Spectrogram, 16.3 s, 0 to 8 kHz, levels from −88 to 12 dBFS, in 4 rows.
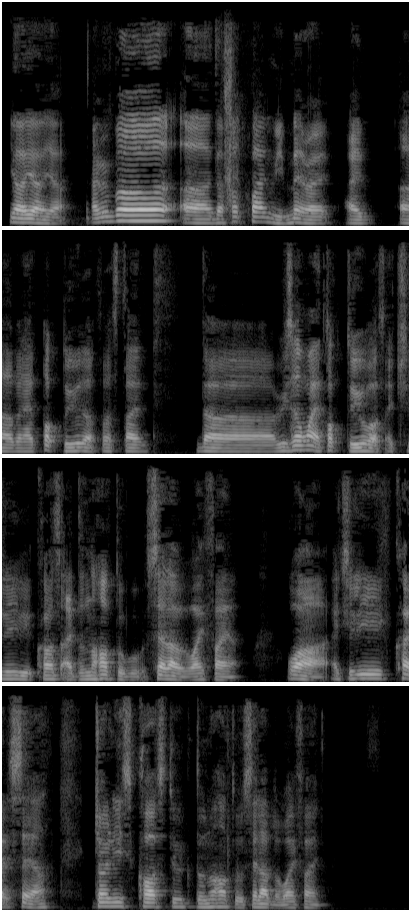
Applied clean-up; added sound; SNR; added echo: neural mask model DeepFilterNet 3.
